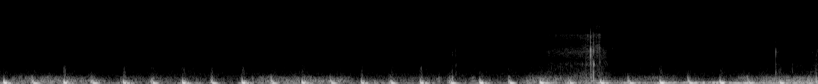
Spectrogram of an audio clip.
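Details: Heartbeat from a woman's cardiac ultrasound, recorded with a transducer and combined with ECG. Steady, regular low thumping at about 100 beats a minute with a faint hum.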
